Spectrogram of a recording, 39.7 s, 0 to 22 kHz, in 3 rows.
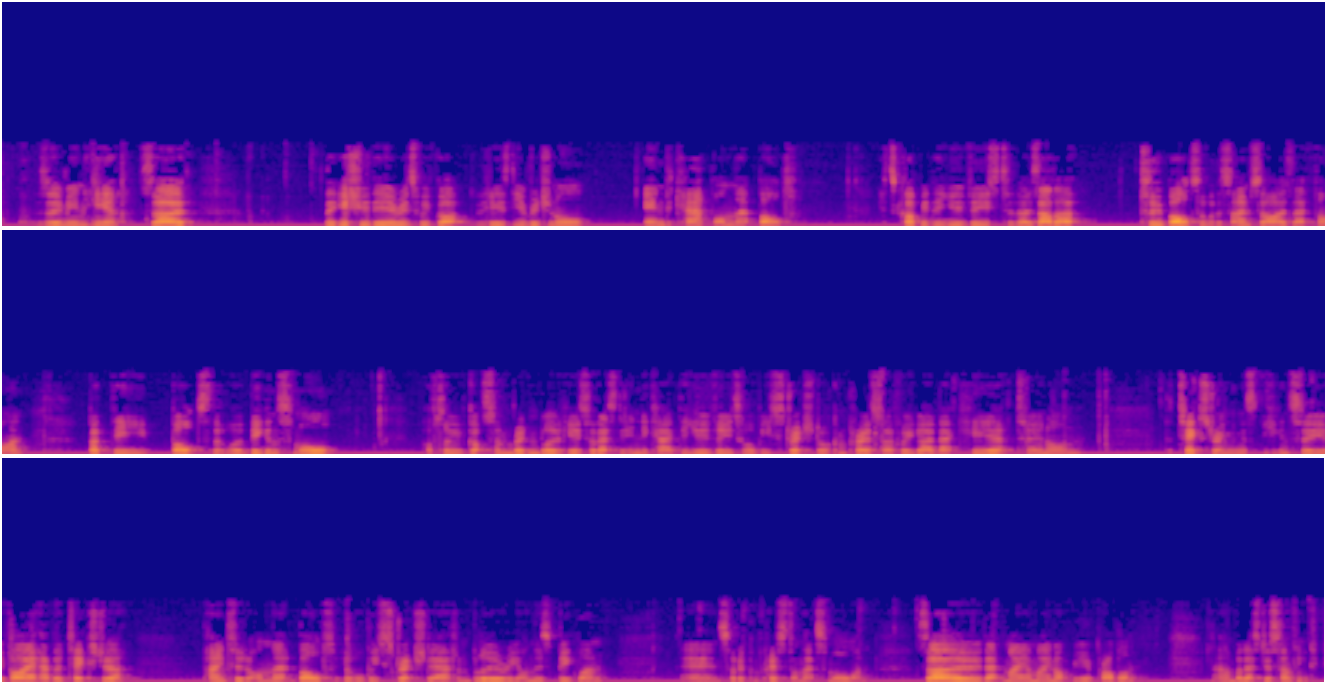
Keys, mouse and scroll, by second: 0.8 alt+right click, 1.3 alt+middle drag, 2.0 alt+right click, 3.0 alt+right click, 3.6 alt+middle click, 22.1 3, 22.9-23.5 alt+drag, 23.9 t, 24.3 t, 24.9-25.3 alt+drag, 25.5 alt+right click, 26.0 alt+click, 26.7 alt+middle click, 30.0 alt+middle drag, 33.3 alt+click, 33.7 alt+right click, 34.7 alt+right click, 35.5 alt+right click, 36.0 alt+middle click, 39.3 alt+right click.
